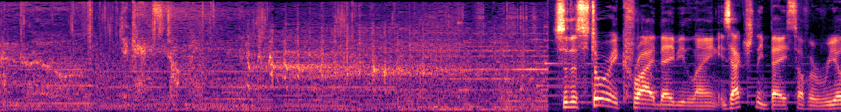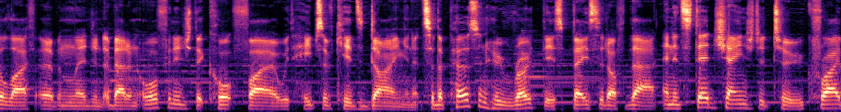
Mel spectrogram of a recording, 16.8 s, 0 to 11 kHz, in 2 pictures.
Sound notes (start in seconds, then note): 4.6 laughing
